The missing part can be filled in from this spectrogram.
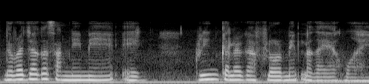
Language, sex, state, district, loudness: Hindi, female, Arunachal Pradesh, Papum Pare, -15 LUFS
